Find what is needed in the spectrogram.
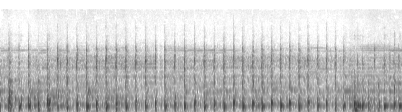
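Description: Tabla playing a very fast, dense run of strokes, more than ten a second, mostly on the treble drum (dayan), which rings at one steady pitch. It is solo tabla in the Benares gharana style.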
